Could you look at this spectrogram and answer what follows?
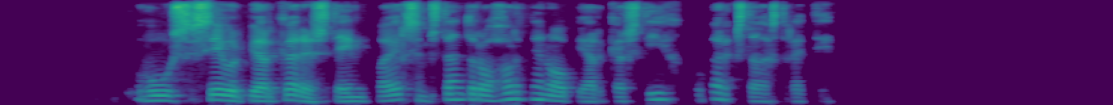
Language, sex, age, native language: Icelandic, male, 40-49, Icelandic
